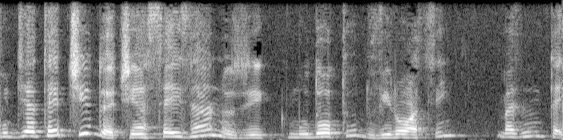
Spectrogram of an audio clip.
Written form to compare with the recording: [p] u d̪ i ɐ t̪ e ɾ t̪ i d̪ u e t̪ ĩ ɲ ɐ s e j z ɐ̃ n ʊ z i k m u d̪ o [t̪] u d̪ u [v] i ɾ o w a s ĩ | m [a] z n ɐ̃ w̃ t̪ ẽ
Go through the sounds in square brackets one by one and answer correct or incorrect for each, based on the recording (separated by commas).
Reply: correct, correct, correct, incorrect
